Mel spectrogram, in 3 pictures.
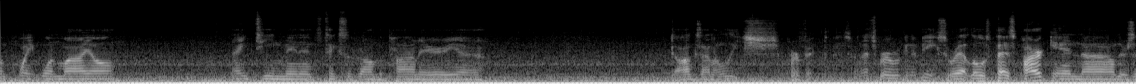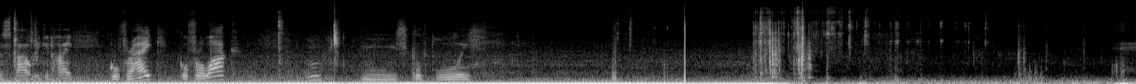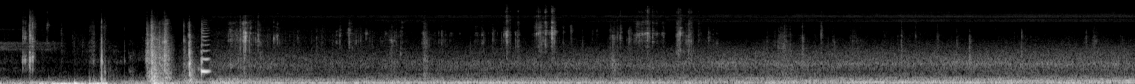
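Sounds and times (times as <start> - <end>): car engine running: 0.0 - 34.0
keys jangling: 18.9 - 22.4, 24.6 - 31.0
car doors opening and shutting: 18.9 - 34.0.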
